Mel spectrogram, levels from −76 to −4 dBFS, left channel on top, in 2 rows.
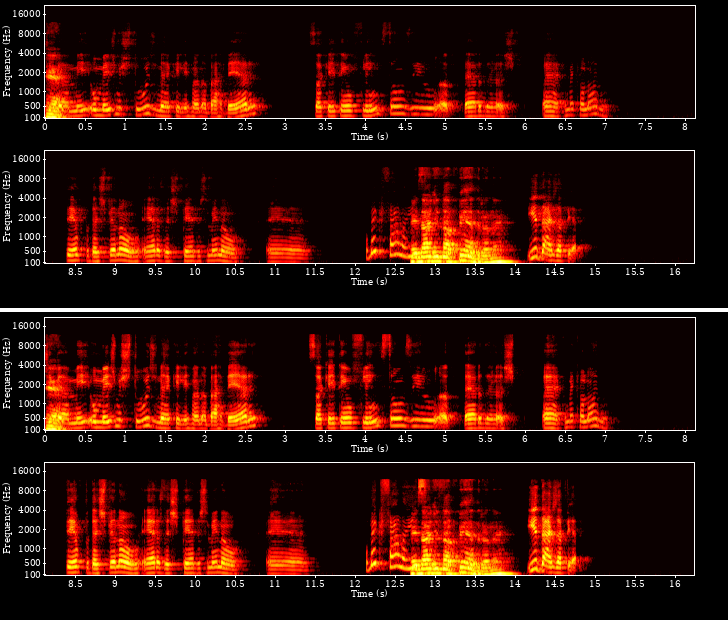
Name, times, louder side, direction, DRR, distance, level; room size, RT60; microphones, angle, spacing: voice 1, 0.0-2.7 3.3-5.9 6.2-7.0 8.4-10.6 10.9-11.4 12.1-13.2 14.2-14.8, right 4 dB, 90° right, 1.0 m, -29 dB
voice 2, 12.7-14.1, equal, 5° left, 0.7 m, -19 dB
25.0 x 13.0 x 3.1 m
head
